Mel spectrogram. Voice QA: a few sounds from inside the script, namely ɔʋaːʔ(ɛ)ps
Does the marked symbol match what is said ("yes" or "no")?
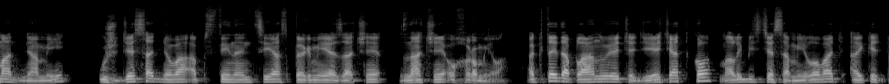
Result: no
